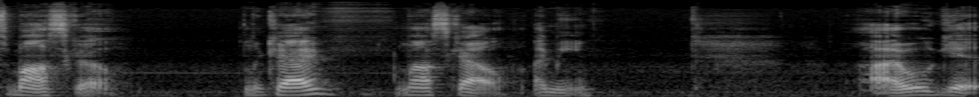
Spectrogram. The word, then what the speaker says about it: Moscow: Moscow, Idaho is, yes, it's pronounced Moscow.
